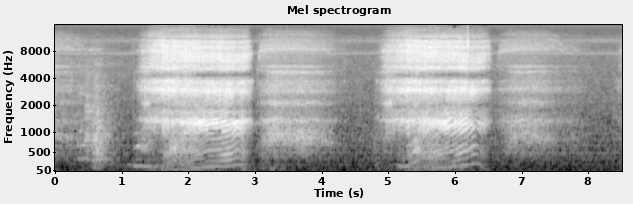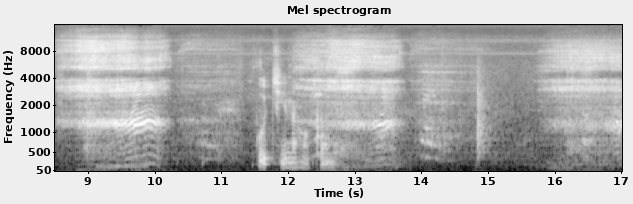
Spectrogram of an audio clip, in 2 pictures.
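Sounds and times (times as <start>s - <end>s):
loud rasping snoring: 1.2s - 7.6s, 8.4s - 10.8s, 12.2s - 13.8s, 15.7s - 17.0s.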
